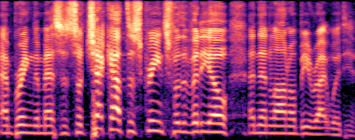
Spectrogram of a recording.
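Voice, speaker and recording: With music in the background, a man in a Southern US accent speaks with ordinary pitch variation in a dry, close sound with no echo. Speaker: pastor. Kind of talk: church service introduction. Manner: casual.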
